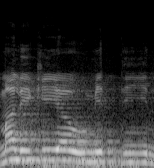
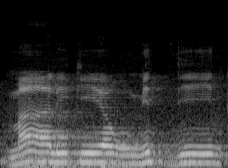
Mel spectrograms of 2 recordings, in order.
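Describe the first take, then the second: First: The first vowel is kept short. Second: The first vowel is held long. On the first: "Itu dibaca mimnya pendek" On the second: "itu kita baca panjang"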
